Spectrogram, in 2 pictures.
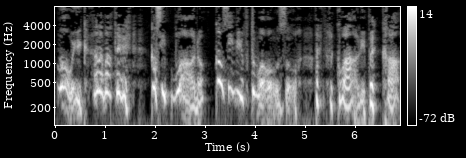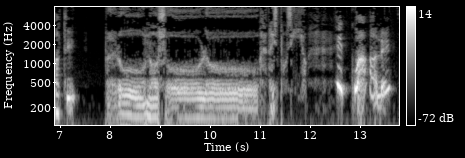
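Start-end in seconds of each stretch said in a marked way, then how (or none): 0.0-7.3 much higher, loud and slow tearful wail; wailing lady. A narrator's reading. Geltrude begging the uncle's spirit, slow high tearful wail. 7.9-11.0 lower, very slow sepulchral tone; ghost voice. A narrator's reading. Boy as the dead uncle answering, slow low ghost voice. 12.5-13.7 much higher, loud and slow tearful wail; wailing lady. A narrator's reading. Geltrude begging the uncle's spirit, slow high tearful wail.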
